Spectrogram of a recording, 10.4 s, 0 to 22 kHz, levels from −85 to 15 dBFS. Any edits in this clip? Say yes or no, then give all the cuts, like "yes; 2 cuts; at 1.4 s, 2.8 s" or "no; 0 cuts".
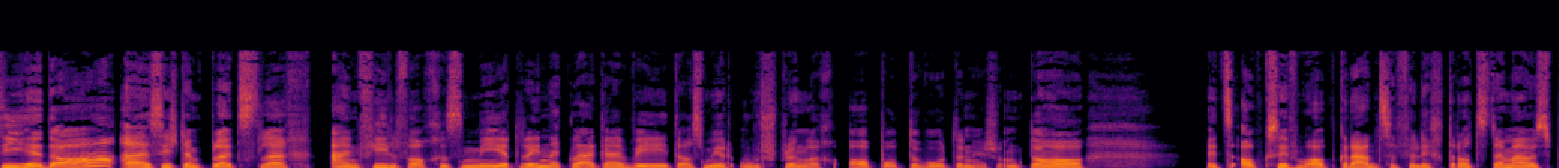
no; 0 cuts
